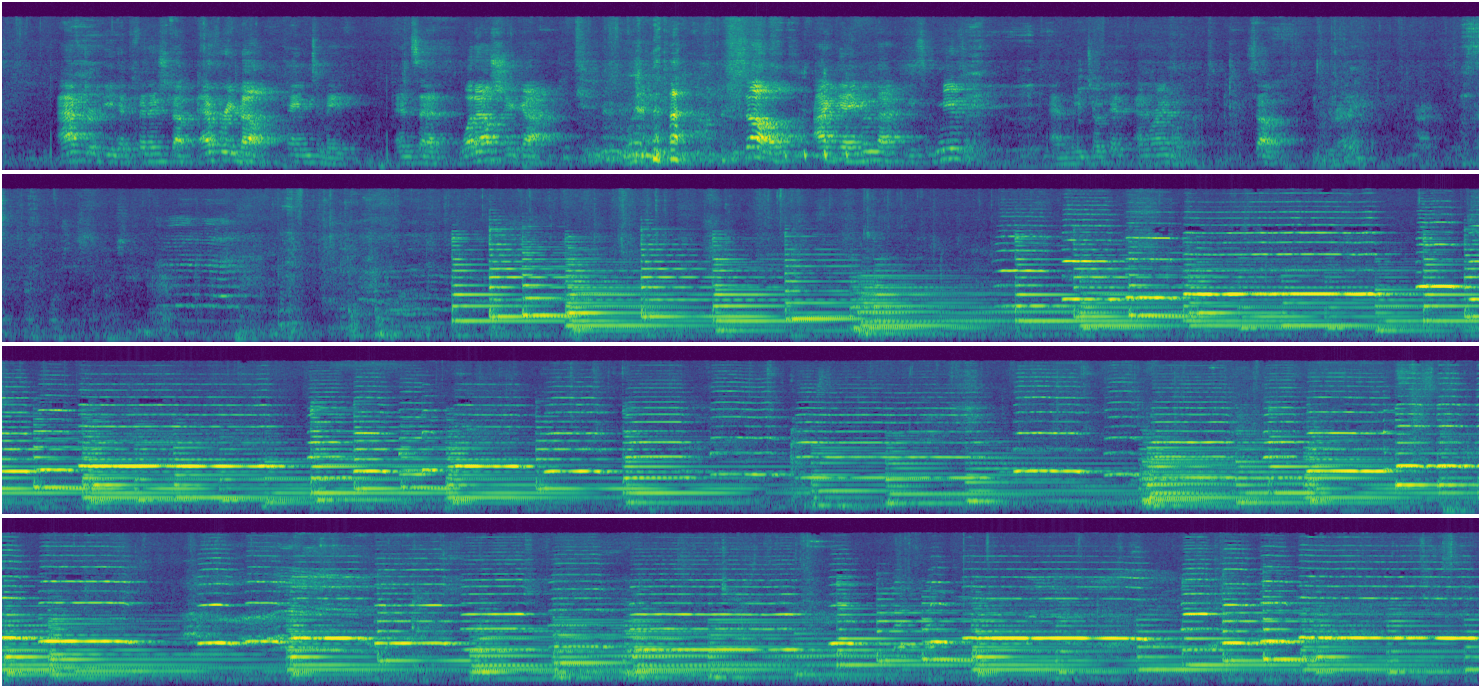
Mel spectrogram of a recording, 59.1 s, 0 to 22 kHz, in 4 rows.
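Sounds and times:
upright piano: 19.2 - 59.0
recorder melody: 19.4 - 59.0.

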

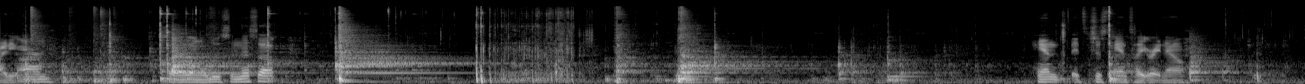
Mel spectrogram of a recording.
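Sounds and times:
wrench clanking on metal: 0.2 - 4.9.

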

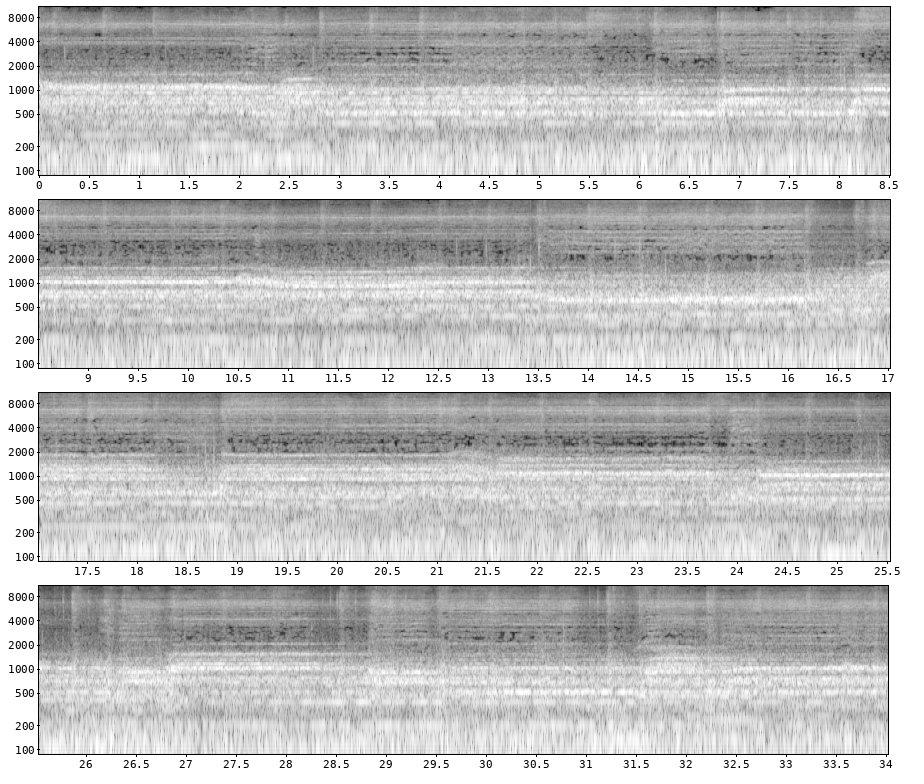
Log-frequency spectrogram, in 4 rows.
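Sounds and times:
music with sustained chords: 0.0 - 34.0.

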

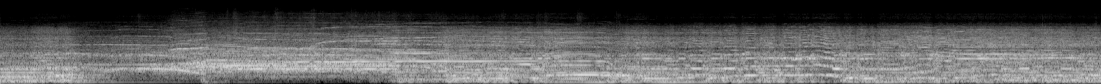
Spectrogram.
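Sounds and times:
electric guitar solo: 0.0 - 1.1, 3.3 - 11.0
crowd cheering: 0.0 - 11.0.

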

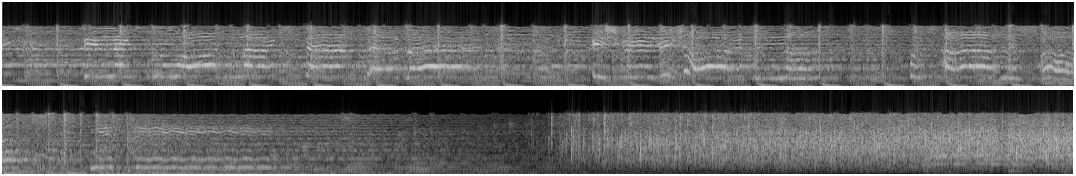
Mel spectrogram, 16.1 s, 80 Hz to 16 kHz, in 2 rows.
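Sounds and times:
woman singing pop song: 0.0 - 10.8.

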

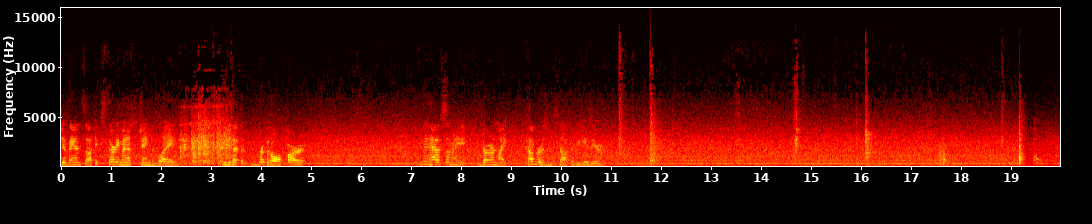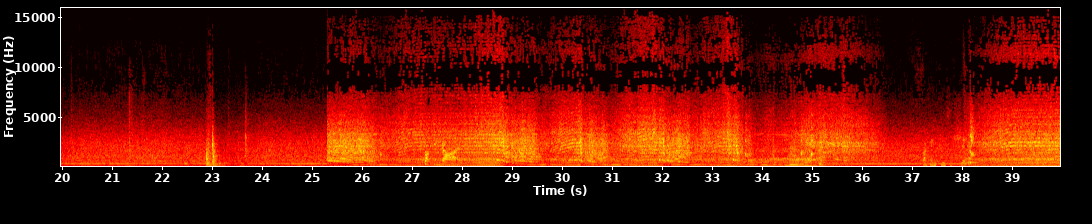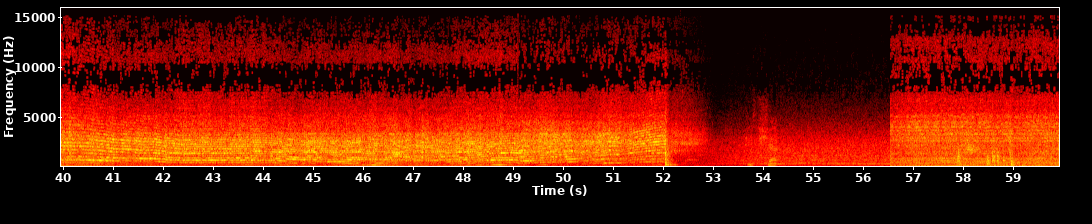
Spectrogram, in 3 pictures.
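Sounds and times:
bandsaw motor humming: 0.0 - 16.8, 25.2 - 53.0, 56.5 - 59.9
saw blade ripping through log: 2.4 - 3.4, 25.3 - 26.4, 28.6 - 33.8.

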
